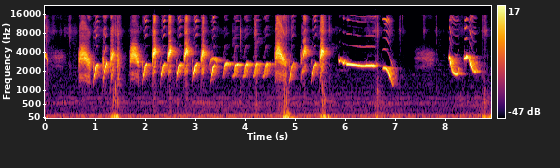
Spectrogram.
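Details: Magpie-robin in full song, meant to provoke rivals: a rapid run of short chirps and upslurred whistles, about three per second, then a drawn-out whistle that falls at the end, with brief sharp notes afterwards.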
